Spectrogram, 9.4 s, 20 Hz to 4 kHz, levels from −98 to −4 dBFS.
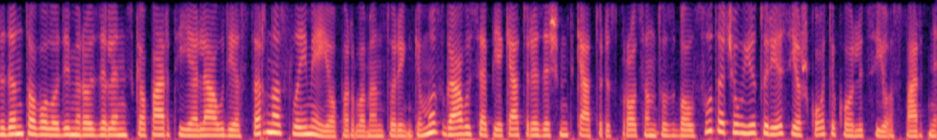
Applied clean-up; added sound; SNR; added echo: none; none; none; none.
